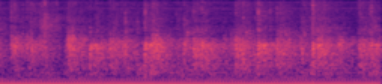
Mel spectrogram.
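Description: Sustained applause from a conference audience in a large hall fills the space, with steady dense clapping that swells and dips slightly throughout, a low hum running underneath.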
